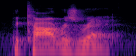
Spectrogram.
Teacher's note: But we actually link the R when it's followed by a vowel.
